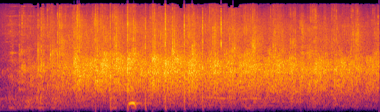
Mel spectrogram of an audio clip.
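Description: Steady audience applause for a holder of the Europa Nostra award fills the whole stretch, a dense, even wash of many hands clapping at a loud, constant level with no voices breaking through.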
